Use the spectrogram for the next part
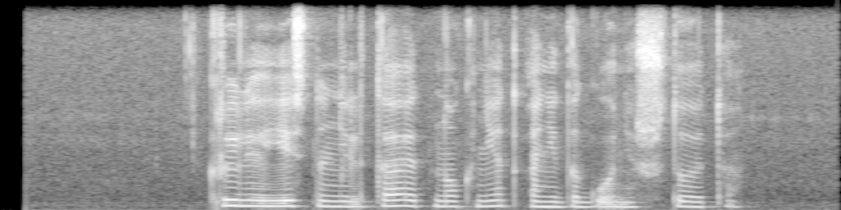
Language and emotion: Russian, neutral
